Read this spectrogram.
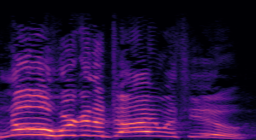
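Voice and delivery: loud, high group vow; emphatic protest. Acted. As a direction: protest it loudly, stretching the 'No'. Disciples' acted vehement vow.

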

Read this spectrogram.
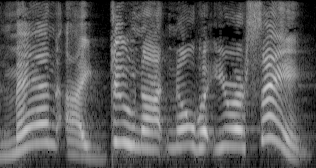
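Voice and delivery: loud, high, slow acted protest; emphatic denial. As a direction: deny it forcefully, drawing the words out. Acting out Peter's heated denial.

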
